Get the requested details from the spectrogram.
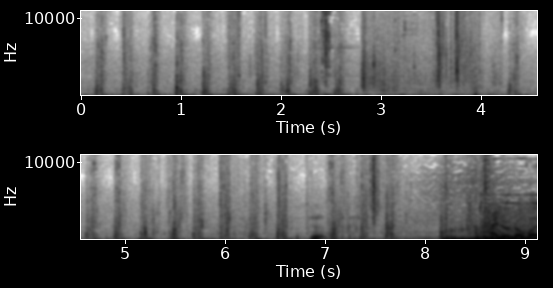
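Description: Footsteps patter quickly on dirt.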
